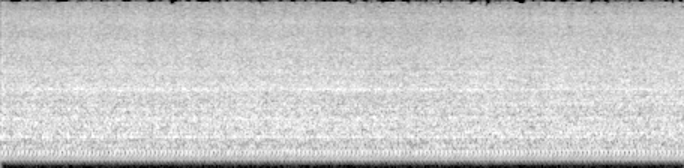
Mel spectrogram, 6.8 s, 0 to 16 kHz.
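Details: Husqvarna YTH24V48 riding mower test run after replacing a failed starter solenoid with a non-original one: loud, even engine drone holding steady speed with no misses or surging; running properly after the fix.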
